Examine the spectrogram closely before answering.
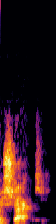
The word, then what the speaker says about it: Jacques: Bossuet e Jean Baudin, não se pronuncia o S. Então, fica só Jacques, tá? Não pronuncia o S.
